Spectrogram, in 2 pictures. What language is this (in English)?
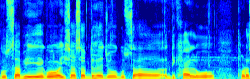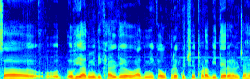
Korwa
